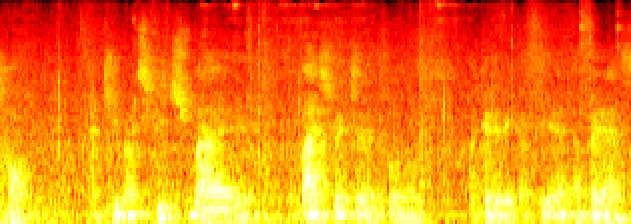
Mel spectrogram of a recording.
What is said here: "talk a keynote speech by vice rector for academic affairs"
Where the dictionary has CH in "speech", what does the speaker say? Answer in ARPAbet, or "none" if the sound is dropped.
CH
